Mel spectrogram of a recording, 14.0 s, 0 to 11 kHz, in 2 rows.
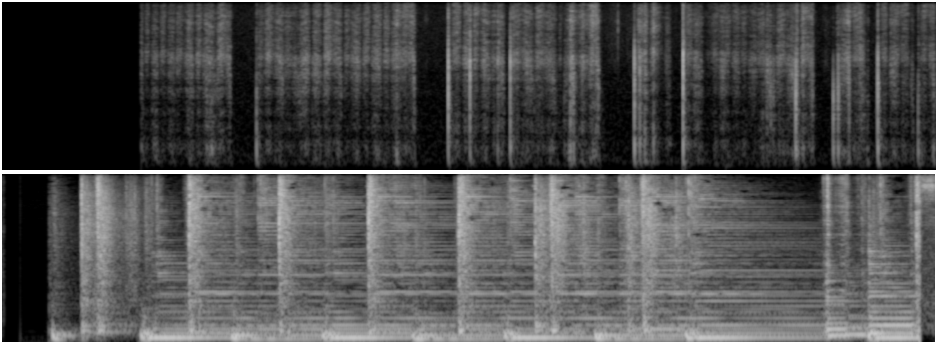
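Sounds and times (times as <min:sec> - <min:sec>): chalk scratching on chalkboard: 0:01.0 - 0:07.0.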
